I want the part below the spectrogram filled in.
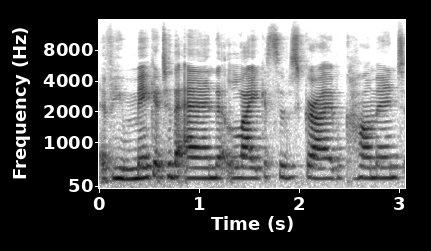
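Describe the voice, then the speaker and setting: Over noticeable background noise, a woman with an American accent talks at a moderate pace in a fairly high pitch with an animated tone. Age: 20s. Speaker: content creator. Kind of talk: casual vlog intro.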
